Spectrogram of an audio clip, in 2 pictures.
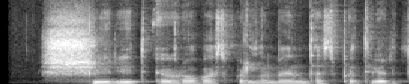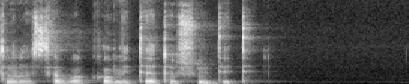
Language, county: Lithuanian, Panevėžys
